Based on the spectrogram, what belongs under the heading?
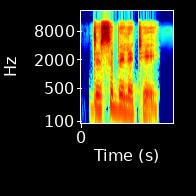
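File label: "disability", Indian English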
